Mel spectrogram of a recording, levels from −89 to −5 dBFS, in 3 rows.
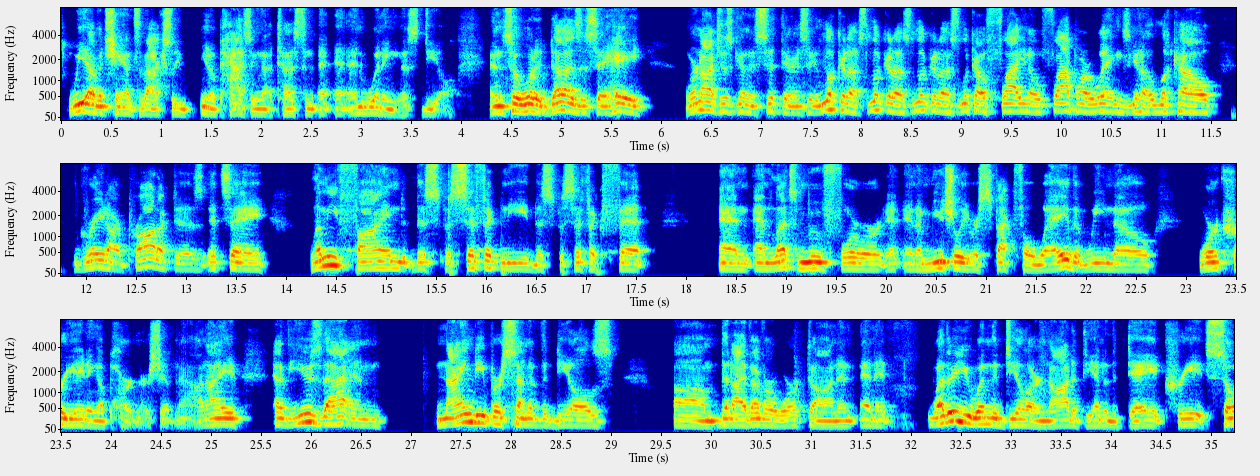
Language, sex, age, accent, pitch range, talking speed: English, male, 20-39, American, 115-155 Hz, 210 wpm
